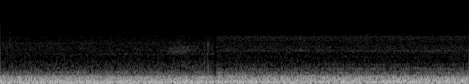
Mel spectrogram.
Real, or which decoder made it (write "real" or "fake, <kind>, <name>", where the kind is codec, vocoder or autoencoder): real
